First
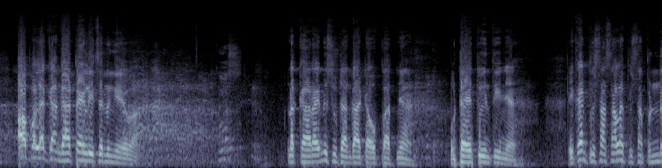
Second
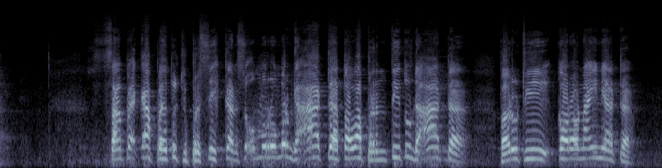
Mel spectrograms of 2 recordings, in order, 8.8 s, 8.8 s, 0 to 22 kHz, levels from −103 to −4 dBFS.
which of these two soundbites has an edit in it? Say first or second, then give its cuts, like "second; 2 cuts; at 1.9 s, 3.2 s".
first; 1 cut; at 3.2 s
